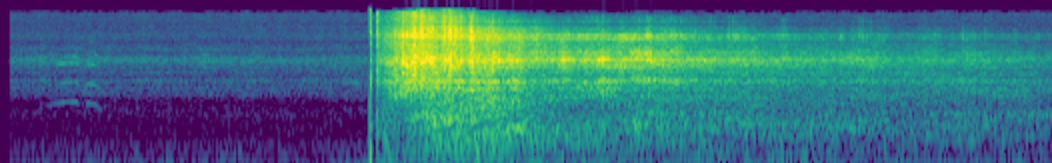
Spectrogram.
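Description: Jet aircraft launching from an aircraft carrier's catapult: a sharp crack a little under four seconds in, then a loud jet engine roar that comes on suddenly and slowly fades as the aircraft moves away.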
